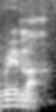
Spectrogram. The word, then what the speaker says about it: Rimmer: He's like, the way she says my name, Rimmer, to rhyme with scum.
